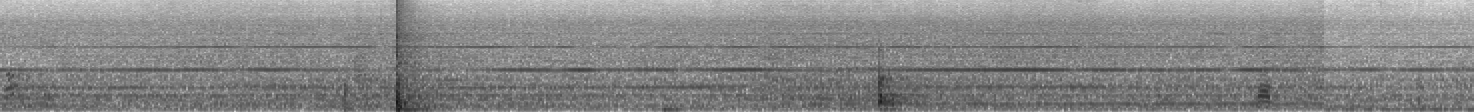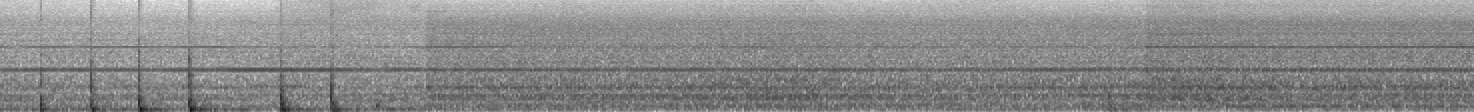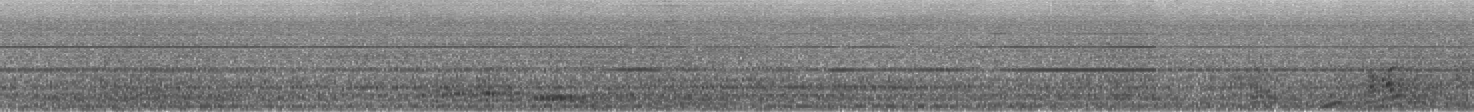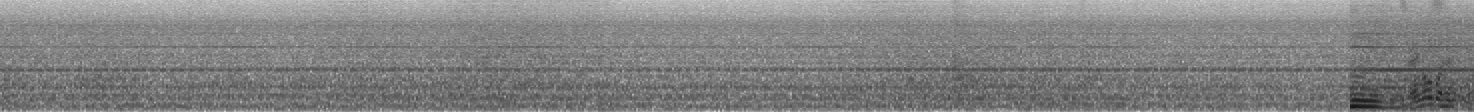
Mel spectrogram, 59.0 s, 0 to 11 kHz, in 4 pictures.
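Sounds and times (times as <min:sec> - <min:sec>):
workshop machinery hum: 0:00.0 - 0:58.9
high-pitched tones: 0:57.7 - 0:58.9.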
